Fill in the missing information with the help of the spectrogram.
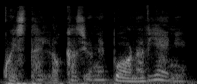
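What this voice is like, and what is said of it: Whispered line. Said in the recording (Italian): “Tom sussurrò”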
